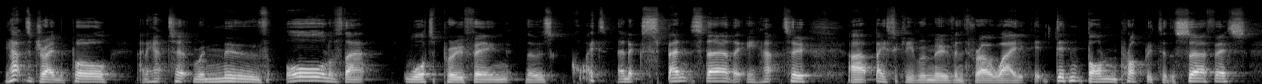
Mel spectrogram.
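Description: A man's voice: mid-range voice, normal speed, a little mellow. A man in his forties with a British accent talks straight into a close mic in a clean studio. He has a chatty, upbeat, slightly salesy way of explaining things, as if he is walking a viewer through a build. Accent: British English. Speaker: DIY hot tub course creator and channel host. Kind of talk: direct-to-camera explainer.

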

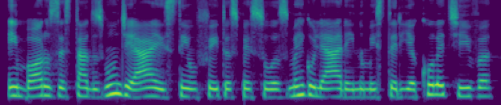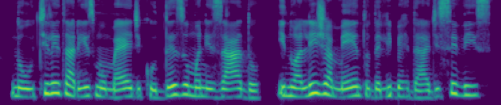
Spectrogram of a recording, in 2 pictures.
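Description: A woman's voice: medium pitch, darkish tone, no echo, clean studio sound. A woman narrating a scripted video essay in a polemical, emphatic manner. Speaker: channel narrator.

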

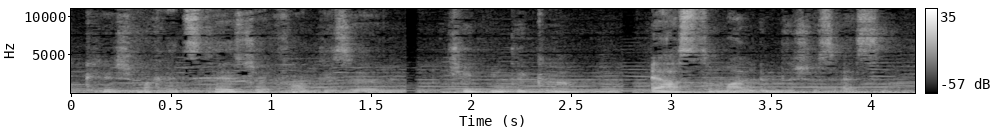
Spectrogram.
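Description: A man's voice: fairly high pitch, fairly even intonation, fairly quick, loud music behind the voice. A young man from Bangladesh chatting casually in a vlog, joking and teasing with street slang, filmed on a handheld phone. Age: young adult. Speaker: vlogger.

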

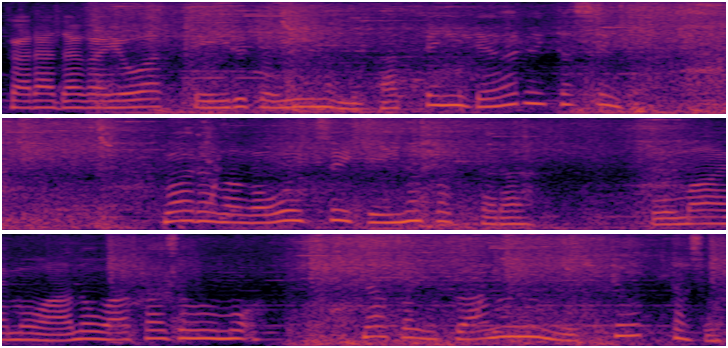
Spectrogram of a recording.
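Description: A woman's voice: medium pitch, normal speed, close to an everyday voice, low-quality recording. An actress playing a proud, stern immortal crane in human woman's form, speaking in a lofty, archaic, formal way in a scripted game story. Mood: scolding. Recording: loud game music behind the voice. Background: game music.

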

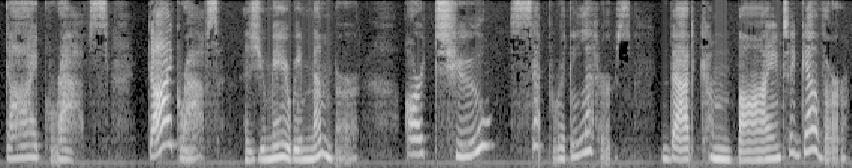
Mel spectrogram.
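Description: A woman hosting a children's read-along phonics lesson, speaking in a sing-song, encouraging way with deliberate, exaggerated enunciation. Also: mid-range voice, slightly rough, dry recording.

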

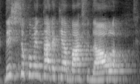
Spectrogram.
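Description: A man's voice: extremely high pitch, fast talker, creaky. A man in his thirties, a memory-course teacher, explaining a topic directly to camera in a small office. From Brazil. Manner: animated, gestures a lot while explaining. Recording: echoey room.

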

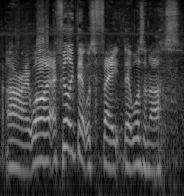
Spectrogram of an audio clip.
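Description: A woman's voice: medium pitch, normal speed, pushed and bright, a little hiss or hum, low-quality recording. A woman playing a game with a friend, chatting casually with wry, playful asides. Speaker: game player. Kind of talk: casual co-op gameplay chat.

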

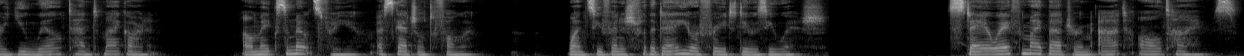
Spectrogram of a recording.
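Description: A haughty, reclusive witch, played by a woman in an intimate ASMR roleplay. Her voice is low and very dark, soft enough to slip toward breathiness. She speaks in clipped, commanding phrases, stern on the surface with a hidden kindness. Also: steady tone, measured pace. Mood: aloof, stern. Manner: aloof, clipped, commanding, occasionally breathy near-whisper. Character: haughty, reclusive tsundere witch, stern but secretly kind.

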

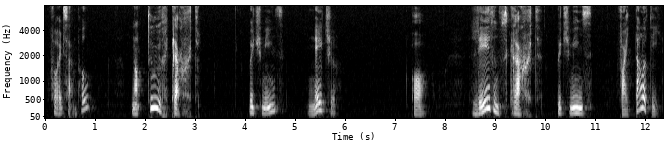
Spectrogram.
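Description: An older woman with a Dutch accent, a native Dutch speaker, giving a measured, deliberate online course lecture while seated in a small room. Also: low voice, a little mellow. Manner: measured, deliberate, gestures with her hands. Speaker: counseling lecturer. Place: small lamp-lit room, seated in armchair.

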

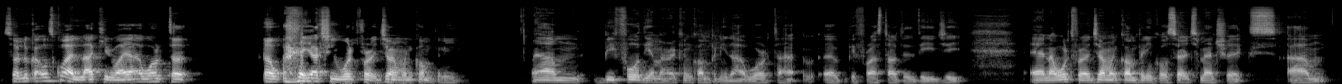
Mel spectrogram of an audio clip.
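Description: A man's voice: fairly low pitch, fairly quick. A young man from Spain, a company founder, talking at length in a video call interview and often repeating words as he thinks. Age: young adult. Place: small room at home, indoors. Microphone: laptop webcam mic on a video call.

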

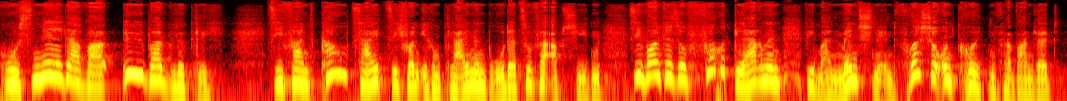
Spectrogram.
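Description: A woman narrating a scripted children's story in an expressive, dramatic manner. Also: medium pitch, slightly rough.

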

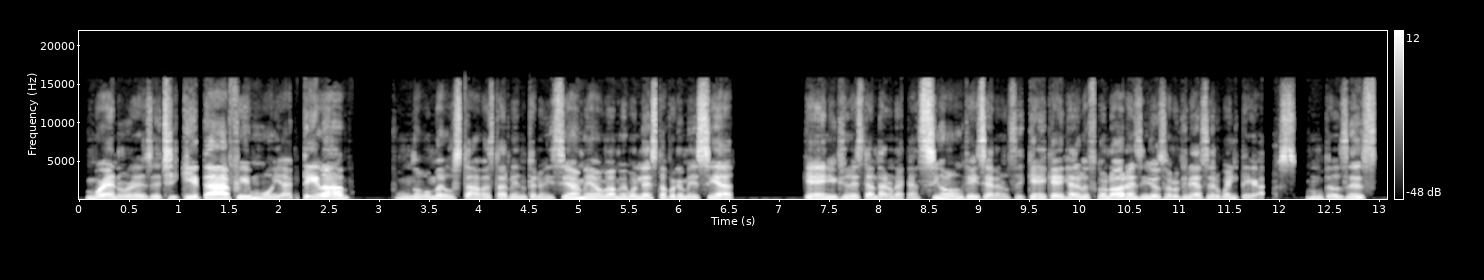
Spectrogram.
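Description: A woman. She answers interview questions in a calm, friendly storytelling manner. Her voice is smooth and clear, and the close lapel mic keeps it dry. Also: medium pitch, brisk, no room sound. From Guatemala. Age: 30s. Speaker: guest, figure skating coach. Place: studio set.

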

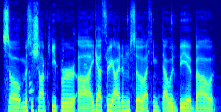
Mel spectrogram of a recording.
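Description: A man's voice: medium pitch, steady tone, normal speed, clean tone. A young man chatting casually in an improvised game roleplay, rambling and repeating his phrases with stammering starts. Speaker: host of a gaming roleplay. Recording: music bed under the voice. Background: background music.

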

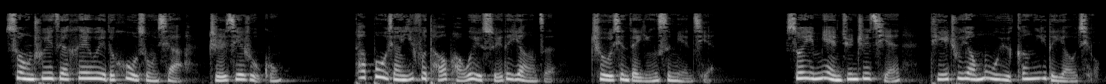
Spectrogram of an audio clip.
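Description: Female audiobook narrator, highish and expressive, husky edge, dramatic period fiction. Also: moderate pace. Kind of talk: scripted dramatic novel narration.

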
